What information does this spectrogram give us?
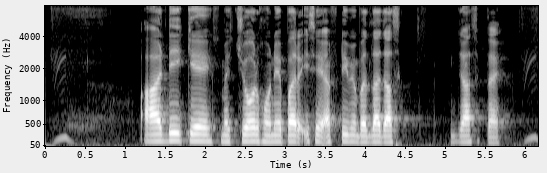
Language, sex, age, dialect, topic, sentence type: Hindi, male, 25-30, Marwari Dhudhari, banking, statement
